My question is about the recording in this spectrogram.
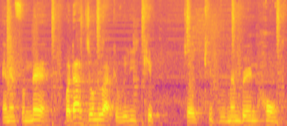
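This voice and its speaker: Soft music underlies the casual conversation as a thirtysomething guest musician, raised in England and touched by speech, talks fast. His mid-range voice is level and mellow; he laughs a lot and mimics the voices of others.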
